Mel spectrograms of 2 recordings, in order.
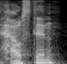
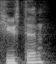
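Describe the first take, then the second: First: The name is said the New York way. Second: The name is said the Texas way. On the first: It names the place in New York. "in New York or on the East Coast it's Houston" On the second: It names the city in Texas. "in Texas it's Houston"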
